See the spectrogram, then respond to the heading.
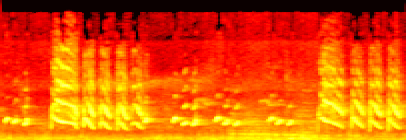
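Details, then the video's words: Long-tailed shrike song, captured at home in a busy neighbourhood to coax a lazy bird into singing. Short high chips alternate with brisk bursts of steeply falling, scratchy notes, over a steady low hum. "CENDET GACOR SOLUSI PANCINGAN BUAT CENDET MALAS BUNYI"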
